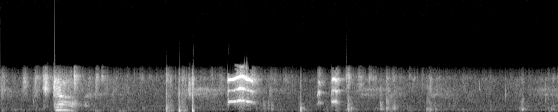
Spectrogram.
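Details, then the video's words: Ten-week-old Bichon Frise puppies: one sharp, high, tonal whine about a third of a second long near the middle, a shorter squeak just before, and scattered clicks and a human voice around it. "Ten-Week-Old Bichon Frises"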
